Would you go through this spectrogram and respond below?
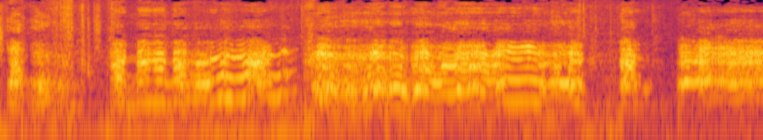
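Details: Three excited dogs on the way to PetSmart, led by a Norwegian Elkhound mix whose crazy whines and howls set off a Labrador mix and Rat Terrier; overlapping wavering howls and yelping whines almost nonstop, with car hum.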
